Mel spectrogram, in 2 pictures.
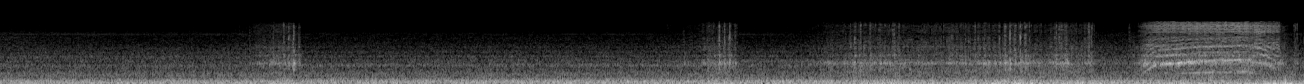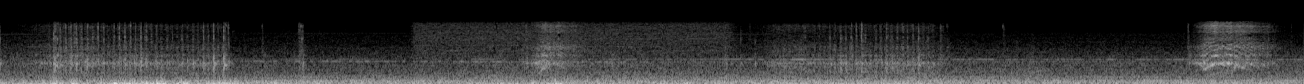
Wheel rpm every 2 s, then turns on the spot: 0, 0, 0, 10, 30, 40, 60, 30, 0, 10, 20, 10, 30.
8-10 12-16 20-24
